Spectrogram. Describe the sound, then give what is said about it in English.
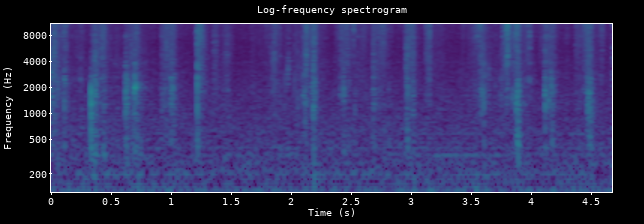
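Tarot cards are shuffled in a quiet, continuous run of riffling, with many small flicks and taps. “Next card out, we have the Wheel of Fortune.”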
